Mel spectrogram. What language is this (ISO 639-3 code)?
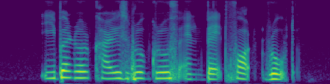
eng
